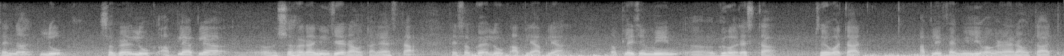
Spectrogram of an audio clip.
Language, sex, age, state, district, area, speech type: Goan Konkani, male, 18-30, Goa, Ponda, urban, spontaneous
